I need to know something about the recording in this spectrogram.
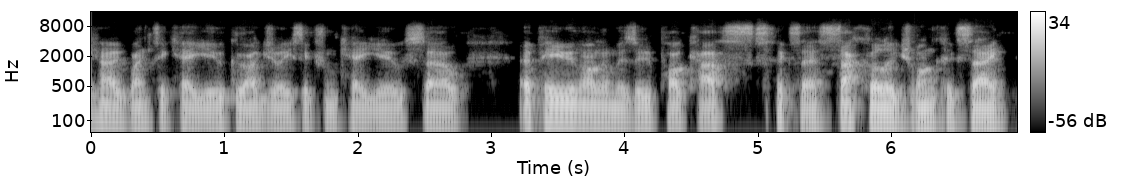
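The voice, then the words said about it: Liverpool English accent. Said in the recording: “as you can tell by my accent, I'm not from around these parks. So born and raised Liverpool”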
